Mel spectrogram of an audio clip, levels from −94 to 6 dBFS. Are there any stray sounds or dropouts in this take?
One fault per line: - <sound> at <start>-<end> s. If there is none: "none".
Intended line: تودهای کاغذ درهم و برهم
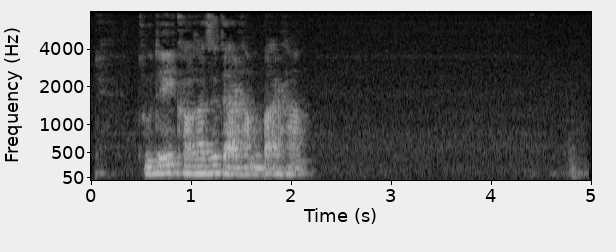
none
